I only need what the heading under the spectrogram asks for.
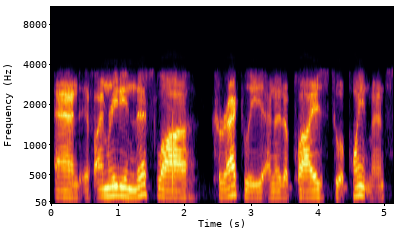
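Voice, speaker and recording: A man's voice: mid-range voice, measured pace, no room sound. A man with a thick Upper Michigan accent, calling in to a show to explain a question. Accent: thick Upper Michigan (Yooper). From Upper Peninsula of Michigan. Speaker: caller. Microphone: telephone. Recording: tinny, dry phone line.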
